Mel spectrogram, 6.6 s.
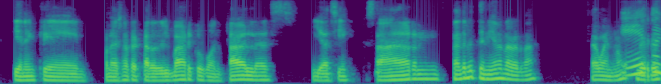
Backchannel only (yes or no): no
